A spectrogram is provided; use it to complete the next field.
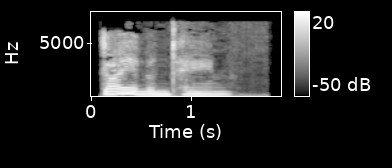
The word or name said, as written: diamantane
